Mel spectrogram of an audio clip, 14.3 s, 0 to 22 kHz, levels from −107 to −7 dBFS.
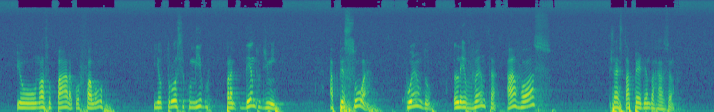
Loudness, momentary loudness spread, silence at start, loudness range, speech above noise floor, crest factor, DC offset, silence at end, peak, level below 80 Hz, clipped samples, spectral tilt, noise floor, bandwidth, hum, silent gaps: -22 LUFS; 14 LU; 0.35 s; 3 LU; 28 dB; 22 dB; under 0.1%; 0.7 s; 0 dBFS; -32 dBFS; under 0.1%; -9 dB/octave; -49 dBFS; over 20 kHz; none; none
